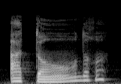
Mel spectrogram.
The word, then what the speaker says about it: attendre: Then attendre, attendre, remember final you don't insist on it, it just gives you the possibility to pronounce the dr, okay, so attendre, attendre, alright, and it's to wait.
